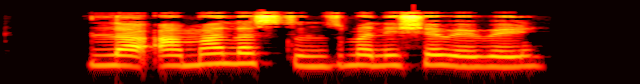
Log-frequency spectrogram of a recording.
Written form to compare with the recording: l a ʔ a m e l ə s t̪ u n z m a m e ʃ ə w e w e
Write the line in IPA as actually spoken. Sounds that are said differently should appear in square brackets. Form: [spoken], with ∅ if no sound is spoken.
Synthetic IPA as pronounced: l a ʔ a m [a] l [a] s t̪ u n z m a [n] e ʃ ə w e w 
